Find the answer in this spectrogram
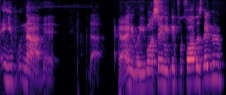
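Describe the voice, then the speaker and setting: A man co-hosting a casual boxing podcast, ranting in a heated, profane, animated way. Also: on the high side, a little fast. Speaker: podcast co-host.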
